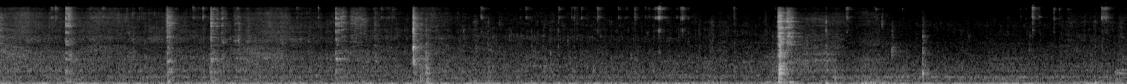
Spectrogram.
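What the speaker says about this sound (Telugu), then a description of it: "అలా పైన జల్లేసుకుని కొంచెం కొత్తిమీర వేసేసి ఒకసారి తిప్పేసుకున్నామండి అడుక్కి పైకి" Tomato curry being stirred in a pan after garam masala powder and chopped coriander go in, with a low steady sizzle and scattered scraping clicks of a spoon against the pan.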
